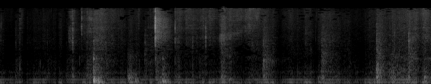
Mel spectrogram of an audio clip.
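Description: A sheet of paper being folded and creased by hand: crinkling rustles and short taps as fingers press the fold flat against the table, the sharpest about a second in.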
